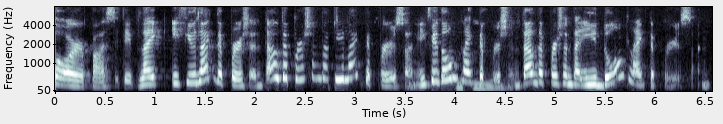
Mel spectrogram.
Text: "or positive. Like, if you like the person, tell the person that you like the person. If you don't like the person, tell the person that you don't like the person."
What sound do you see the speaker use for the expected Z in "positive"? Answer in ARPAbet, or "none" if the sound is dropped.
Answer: S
